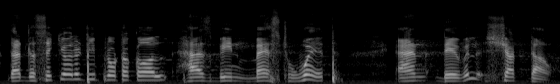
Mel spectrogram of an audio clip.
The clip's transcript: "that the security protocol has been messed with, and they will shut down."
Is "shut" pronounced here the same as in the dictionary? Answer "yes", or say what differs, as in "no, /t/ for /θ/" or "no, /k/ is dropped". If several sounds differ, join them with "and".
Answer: yes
